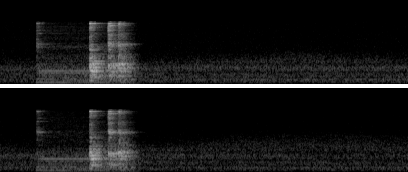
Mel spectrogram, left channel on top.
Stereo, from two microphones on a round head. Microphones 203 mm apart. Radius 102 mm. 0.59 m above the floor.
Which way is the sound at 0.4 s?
25° left (ahead or behind).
